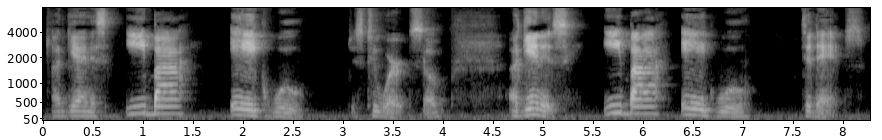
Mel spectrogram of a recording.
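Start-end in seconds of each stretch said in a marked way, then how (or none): 0.8-2.6 iba egwu in two separate words, high ee first; high I sound. Shown as a demonstration. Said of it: "real, real high I sound". 5.6-7.1 iba egwu, starting on a high ee; careful teacher's model of iba egwu, word by word; high I sound. Shown as a demonstration. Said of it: "real, real high I sound".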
